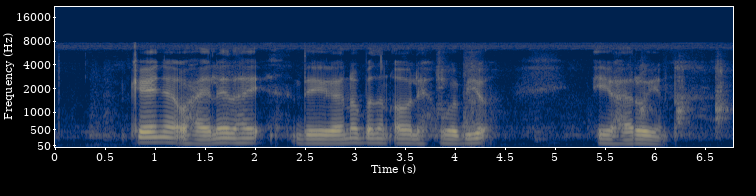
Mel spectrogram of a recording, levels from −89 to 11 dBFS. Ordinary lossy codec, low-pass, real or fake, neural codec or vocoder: none; none; real; none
